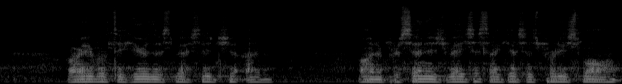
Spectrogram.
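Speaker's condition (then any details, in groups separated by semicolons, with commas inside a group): Head and neck cancer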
